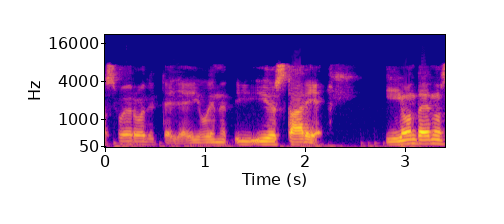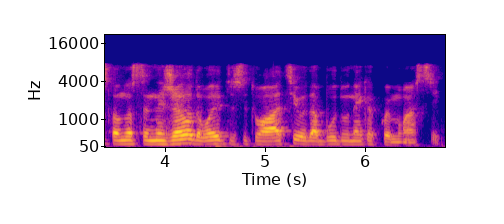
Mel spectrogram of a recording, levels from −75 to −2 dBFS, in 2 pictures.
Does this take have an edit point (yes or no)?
no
